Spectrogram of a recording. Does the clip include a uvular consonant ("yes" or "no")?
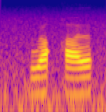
yes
